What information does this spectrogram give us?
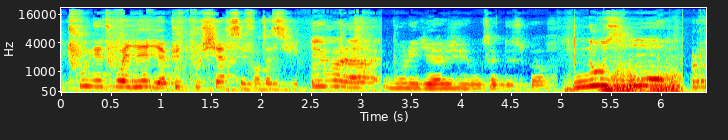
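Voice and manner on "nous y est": silly drawn-out voice. Acted. Drawn out, loud, odd voice.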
